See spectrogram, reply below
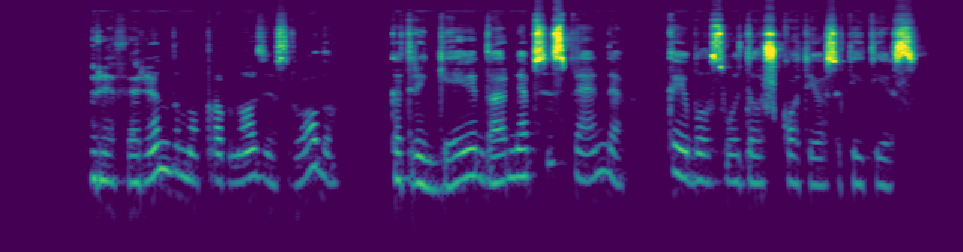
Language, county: Lithuanian, Alytus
